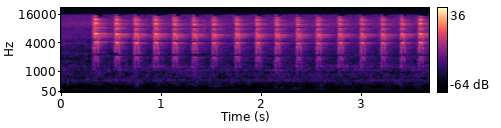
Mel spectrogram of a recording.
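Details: Summer 2017 at a great spotted woodpecker nest in Furuberget near Hamar, Norway, handheld Panasonic Lumix FZ2000 recording: after a short quiet start, loud scratchy notes follow in an even series, roughly three each second.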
